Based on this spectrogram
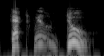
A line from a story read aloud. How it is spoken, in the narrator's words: said sharply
